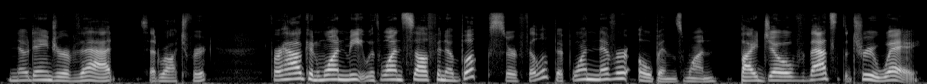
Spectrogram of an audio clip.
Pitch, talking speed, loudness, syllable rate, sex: 195 Hz, 180 wpm, -20 LUFS, 4.9 syllables/s, female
